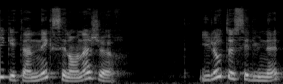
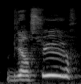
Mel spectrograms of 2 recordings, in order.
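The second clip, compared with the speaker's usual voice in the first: high, louder voice leaping upward; eager agreement; 11 semitones higher, 5 dB louder than usual. Acted. Rebecca confirms to Peppa, eager and high. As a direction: chirp it as a keen little character.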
